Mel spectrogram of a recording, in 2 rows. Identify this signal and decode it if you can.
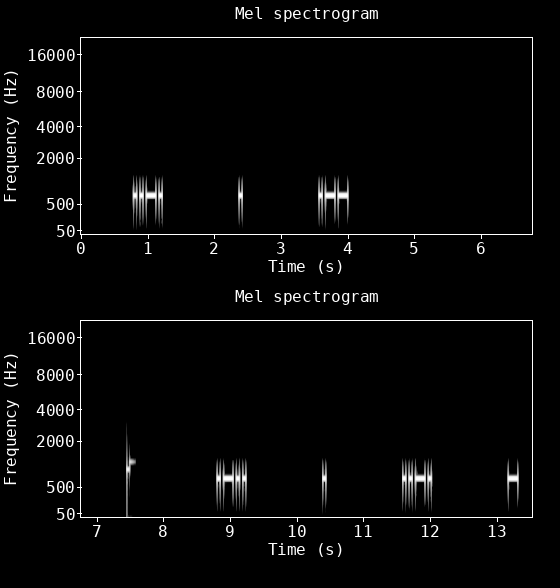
Morse code, heard as a keyed tone, about 25 wpm, spaced as for 7 wpm, 700 Hz. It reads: FEW LEFT
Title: 8x Character Spacing - Top 300 Words - 25wpm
